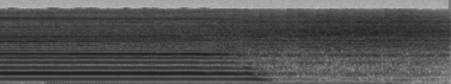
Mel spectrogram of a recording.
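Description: Live rock band ending a song on one long held note, which stops about a second and a quarter in. A ringing cymbal wash is left over and fades away.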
